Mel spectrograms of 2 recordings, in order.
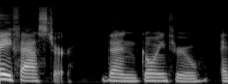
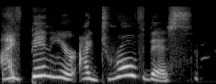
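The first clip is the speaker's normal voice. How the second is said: high-pitched, loud yell; 8 semitones higher, 4 dB louder than usual. Retelling a friend recognizing an intersection: imitating a friend yelling. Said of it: "Flux starts yelling".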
